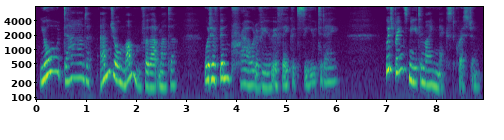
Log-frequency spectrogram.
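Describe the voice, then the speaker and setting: A woman's voice: medium pitch, big pitch swings, measured pace, creaky, darkish tone, recorded from a distance, voice pushed up. Woman doing a prim, fond aristocratic aunt.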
